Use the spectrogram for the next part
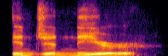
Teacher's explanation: Now a 3-3 word, the stress is on the last syllable.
